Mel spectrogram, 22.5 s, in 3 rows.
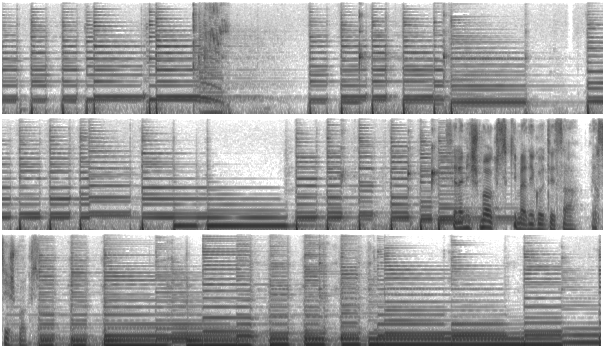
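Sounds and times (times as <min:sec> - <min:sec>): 
instrumental cover version of a song: 0:00.0 - 0:22.5
speech: 0:13.3 - 0:16.1.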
